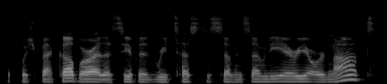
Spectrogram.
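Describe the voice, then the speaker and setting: Man, middle pitch, live trading commentary, chatty, laughs easily, dry sound. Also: steady tone, fast, no echo. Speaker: host trader.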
